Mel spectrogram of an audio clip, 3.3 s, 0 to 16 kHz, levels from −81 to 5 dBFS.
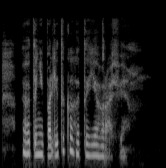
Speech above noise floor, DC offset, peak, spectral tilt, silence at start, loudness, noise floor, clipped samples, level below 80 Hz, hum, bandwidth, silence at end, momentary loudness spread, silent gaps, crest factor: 34 dB; under 0.1%; -6 dBFS; -3 dB/octave; 0.05 s; -31 LUFS; -65 dBFS; under 0.1%; -72 dBFS; none; 11.5 kHz; 0.5 s; 13 LU; none; 26 dB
